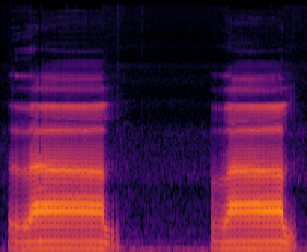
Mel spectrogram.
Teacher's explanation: দাল উচ্চারণের সময় জিহ্বার আগা তার বরাবর উপরে তালুর সঙ্গে লাগতেছে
